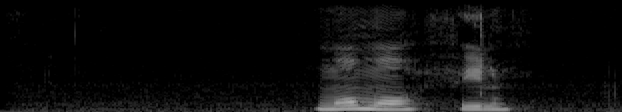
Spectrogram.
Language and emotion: Russian, neutral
